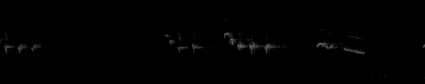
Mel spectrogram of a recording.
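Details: Northern mockingbirds far off, recorded with a parabolic microphone: short bursts of whistled, slurred chirps separated by a silent gap, ending in a descending buzzy trill, with faint low background hum throughout.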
